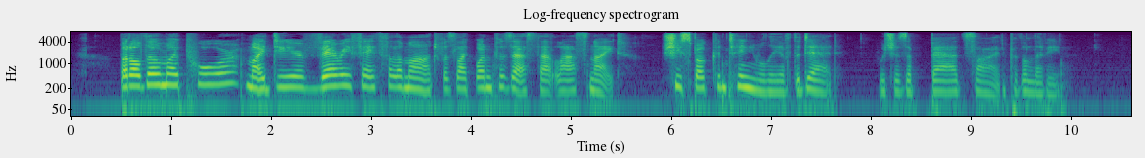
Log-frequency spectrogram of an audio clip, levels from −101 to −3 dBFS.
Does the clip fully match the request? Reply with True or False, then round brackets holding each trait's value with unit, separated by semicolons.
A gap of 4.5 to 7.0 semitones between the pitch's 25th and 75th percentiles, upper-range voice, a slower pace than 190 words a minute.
True (4.9 semitones; 205 Hz; 170 wpm)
